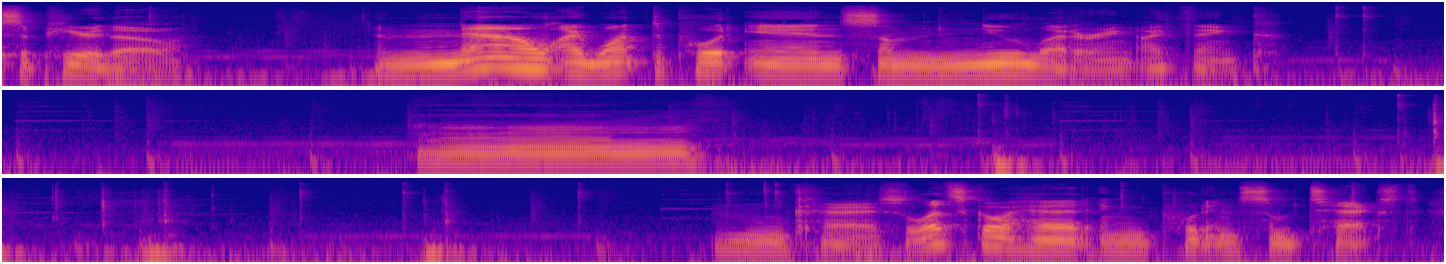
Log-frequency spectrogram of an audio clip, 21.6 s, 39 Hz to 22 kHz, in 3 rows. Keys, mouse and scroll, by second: 6.7 click, 12.1-14.2 ctrl+drag, 15.1 Tab, 16.7 Tab.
